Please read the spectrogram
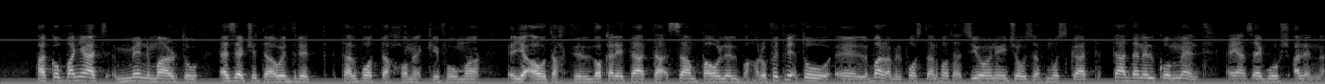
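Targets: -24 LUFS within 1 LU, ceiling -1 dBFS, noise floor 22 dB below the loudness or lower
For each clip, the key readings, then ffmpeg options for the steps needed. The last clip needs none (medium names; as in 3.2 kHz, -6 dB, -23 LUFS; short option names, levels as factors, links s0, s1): hum 50 Hz; highest harmonic 250 Hz; hum level -34 dBFS; steady tone 3.1 kHz; tone level -47 dBFS; loudness -26.5 LUFS; peak level -8.0 dBFS; loudness target -24.0 LUFS
-> -af "bandreject=f=50:t=h:w=6,bandreject=f=100:t=h:w=6,bandreject=f=150:t=h:w=6,bandreject=f=200:t=h:w=6,bandreject=f=250:t=h:w=6"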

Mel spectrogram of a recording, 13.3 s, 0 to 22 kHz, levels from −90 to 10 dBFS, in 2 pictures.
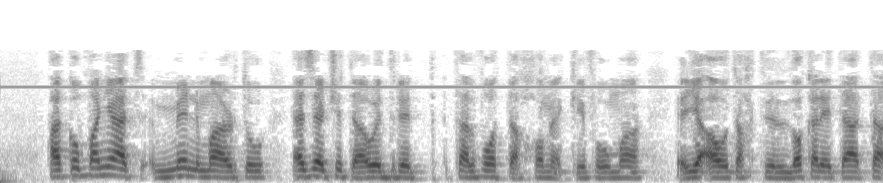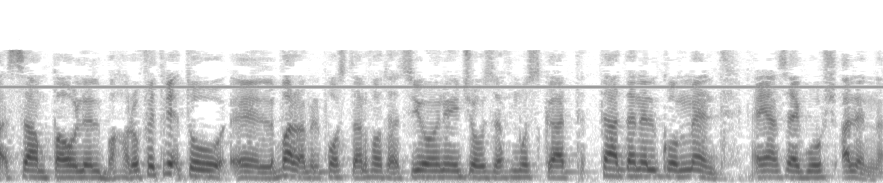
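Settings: hum not found; steady tone 3.1 kHz; tone level -47 dBFS
-> -af "bandreject=f=3100:w=30"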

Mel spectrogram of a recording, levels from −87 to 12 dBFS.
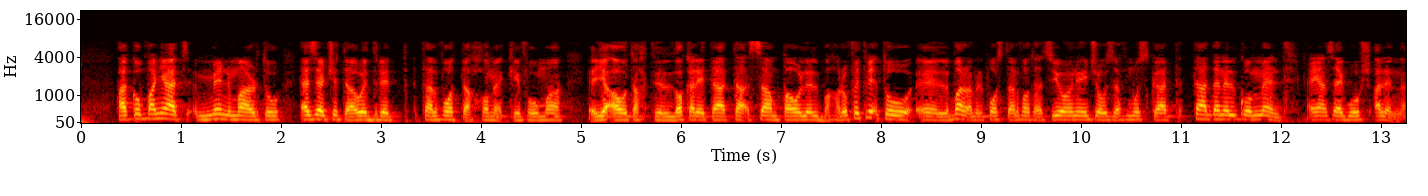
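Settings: steady tone not found; loudness -26.5 LUFS; peak level -8.0 dBFS; loudness target -24.0 LUFS
-> -af "volume=1.33"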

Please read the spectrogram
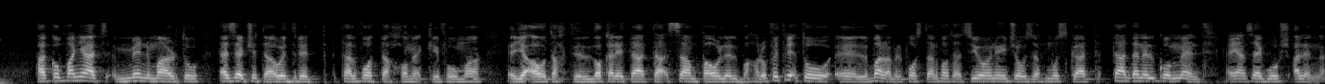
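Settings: loudness -24.0 LUFS; peak level -5.5 dBFS; noise floor -54 dBFS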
